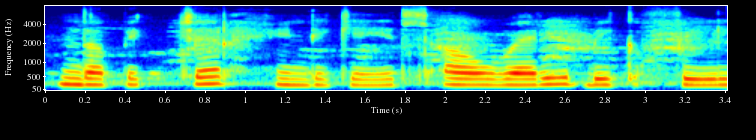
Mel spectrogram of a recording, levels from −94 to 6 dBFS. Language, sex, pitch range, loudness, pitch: English, female, 205-225 Hz, -16 LUFS, 210 Hz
